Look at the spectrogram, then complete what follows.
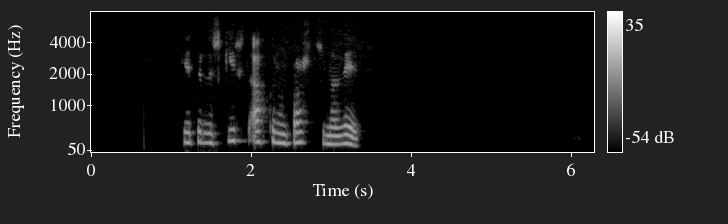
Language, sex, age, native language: Icelandic, female, 20-29, Icelandic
